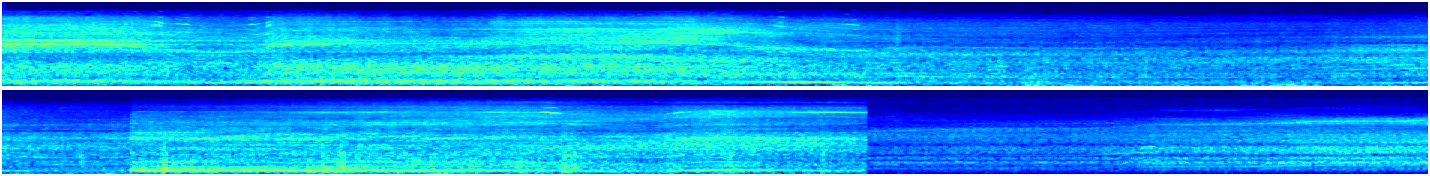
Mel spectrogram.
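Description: A model plane's engine whines loudly and rises and falls in pitch as it speeds by.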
